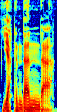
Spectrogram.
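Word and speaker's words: Yackandandah: How do you pronounce it? Yakandanda.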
